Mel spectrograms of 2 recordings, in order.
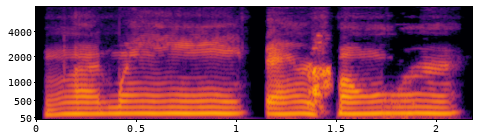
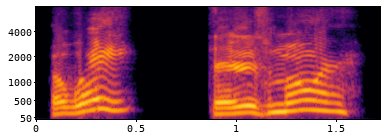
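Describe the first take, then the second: First: Drawn-out, level-toned ad tagline; lilting mock commercial voice; Grocery Outlet ad. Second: High, loud teaser with a long WAIT; slow, punched-up catchphrase; mock infomercial pitch. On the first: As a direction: stretch each word like a store slogan. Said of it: "Like the grocery outlet". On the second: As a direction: sell it like a TV pitchman.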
